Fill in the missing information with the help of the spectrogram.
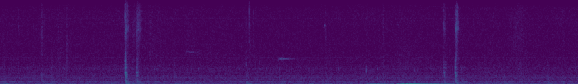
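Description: A few sharp computer mouse clicks, spaced out, over faint room hiss, with a brief low thump about four seconds in.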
